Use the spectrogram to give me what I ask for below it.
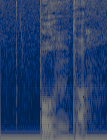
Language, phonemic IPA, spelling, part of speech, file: Italian, /ˈpunto/, punto, adjective / noun / verb, It-punto.ogg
